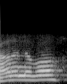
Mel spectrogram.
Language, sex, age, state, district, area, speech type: Odia, male, 30-45, Odisha, Bargarh, urban, conversation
